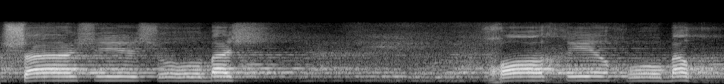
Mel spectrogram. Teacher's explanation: Nah, ini huruf-huruf yang mempunyai bayangan atau hamas ketika dia membacanya.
